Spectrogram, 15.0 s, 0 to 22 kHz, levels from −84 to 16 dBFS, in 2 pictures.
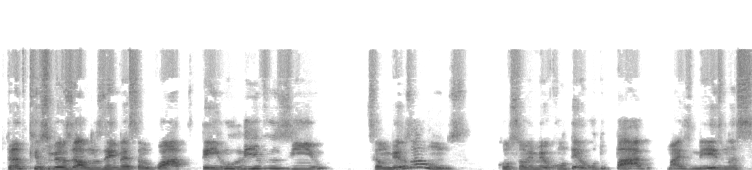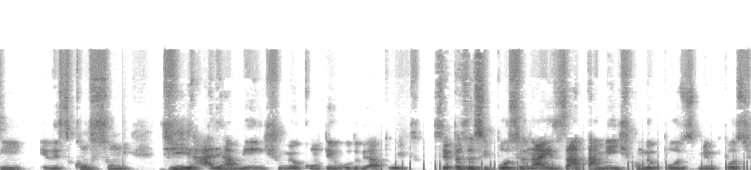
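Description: A train of clicks runs from 11.34 s to 15.01 s: about thirty similar pulses at roughly 8.75 per second, irregularly spaced and about 10 dB above the sound, likely from interference.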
